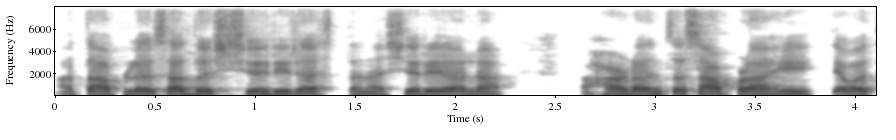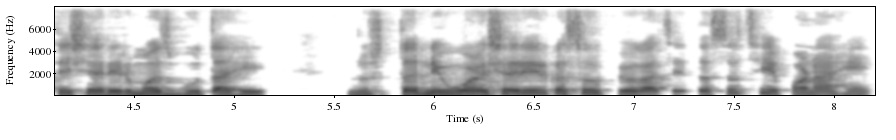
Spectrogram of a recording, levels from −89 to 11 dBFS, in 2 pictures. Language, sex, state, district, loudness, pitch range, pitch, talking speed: Marathi, female, Maharashtra, Pune, -15 LUFS, 230-265 Hz, 245 Hz, 170 wpm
